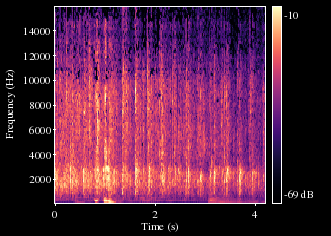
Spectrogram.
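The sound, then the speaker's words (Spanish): An audience applauds the Lord steadily throughout, a dense wash of many hands clapping, while sustained low keyboard or organ notes hold underneath and shift pitch partway through. “Un aplauso al Señor, claro que sí.”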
